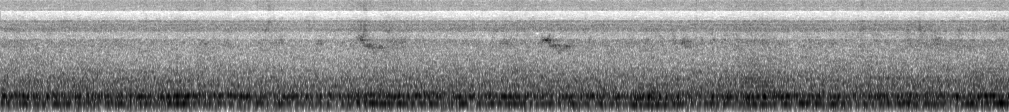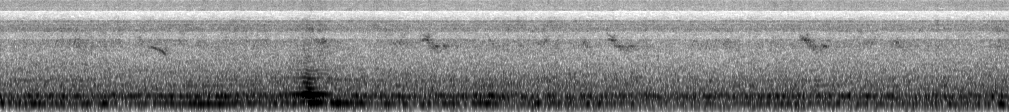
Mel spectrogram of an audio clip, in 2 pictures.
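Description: Honey bees give a steady, low droning hum with a slight waver, holding constant throughout.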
